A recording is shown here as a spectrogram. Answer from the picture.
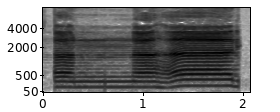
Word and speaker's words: النهار: So the proper way of pronouncing this alif is النهار. So we have to adhere to the conditions of tafkhim and tarqiq. النهار is wrong, النهار is right. A is wrong, A is right here.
